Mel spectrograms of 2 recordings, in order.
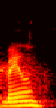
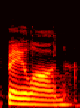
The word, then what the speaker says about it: Balon: Balin. Did I pronounce that correctly? It's Balon.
